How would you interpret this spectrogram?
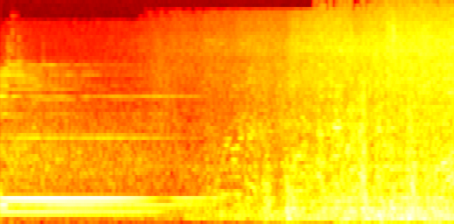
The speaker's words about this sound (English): On the boat, we continue upstream. Large wind turbines come into view on the left. To the right is farmland.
